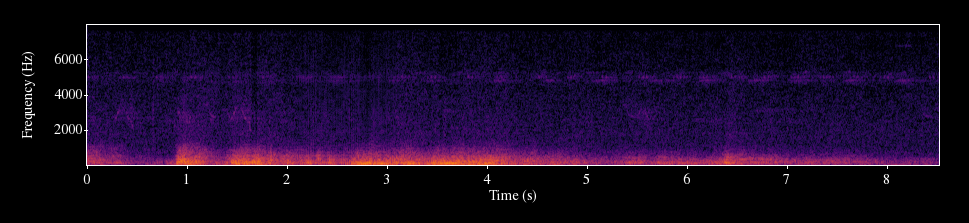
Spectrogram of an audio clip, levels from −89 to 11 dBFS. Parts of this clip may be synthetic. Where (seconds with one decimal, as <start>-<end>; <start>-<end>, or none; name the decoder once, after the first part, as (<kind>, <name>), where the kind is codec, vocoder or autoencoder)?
2.1-3.1 (vocoder, BigVGAN v2)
